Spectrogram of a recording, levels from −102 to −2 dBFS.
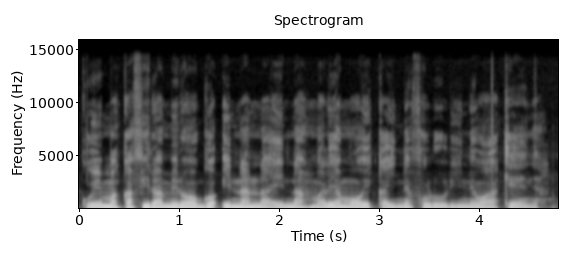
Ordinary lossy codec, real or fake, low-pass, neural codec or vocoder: none; real; 14.4 kHz; none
